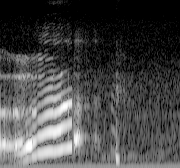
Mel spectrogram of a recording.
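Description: A single voice-like wail that rises steadily in pitch for about a second, followed by a short faint blip.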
